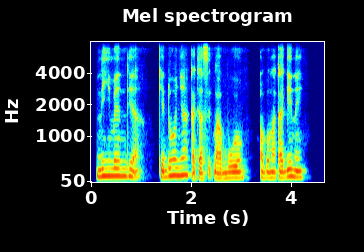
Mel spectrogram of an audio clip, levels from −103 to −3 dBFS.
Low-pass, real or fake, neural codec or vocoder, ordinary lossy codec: 7.2 kHz; fake; autoencoder, 48 kHz, 128 numbers a frame, DAC-VAE, trained on Japanese speech; Opus, 24 kbps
